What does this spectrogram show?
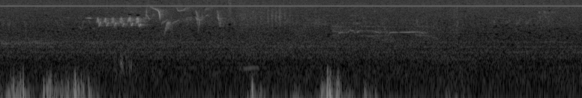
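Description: Garden birdsong: a short rapid trill and a few quick high whistled notes in the first few seconds, then a thin drawn-out whistle about midway. Low rumbling bumps, loudest at the start and twice more around the middle, lie underneath.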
